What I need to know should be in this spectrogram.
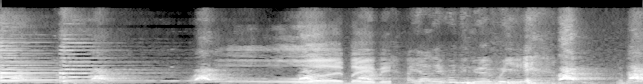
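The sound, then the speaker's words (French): A dog barking nonstop, with repeated yaps and whimpering yelps rising and falling among other loud vocal sounds throughout. “C'est le chien qui arrête pas d'aboyer.”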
